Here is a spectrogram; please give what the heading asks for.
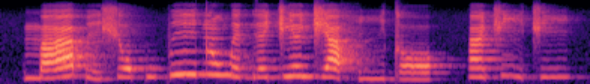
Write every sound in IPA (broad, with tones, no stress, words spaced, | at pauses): maː˨˦ɓe˨ ʃɔ˧ pu˦ peː˦dɔ̃˦wɛ˧ ɡɛ˦ d͡ʒɛ̃˦d͡ʒa˦˨ hiː˧dɔ˧ | ã˧t͡ʃiː˦˨ t͡ʃi˦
